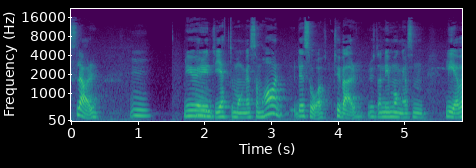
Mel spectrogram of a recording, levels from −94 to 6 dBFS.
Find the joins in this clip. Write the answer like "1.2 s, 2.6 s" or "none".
1.5 s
